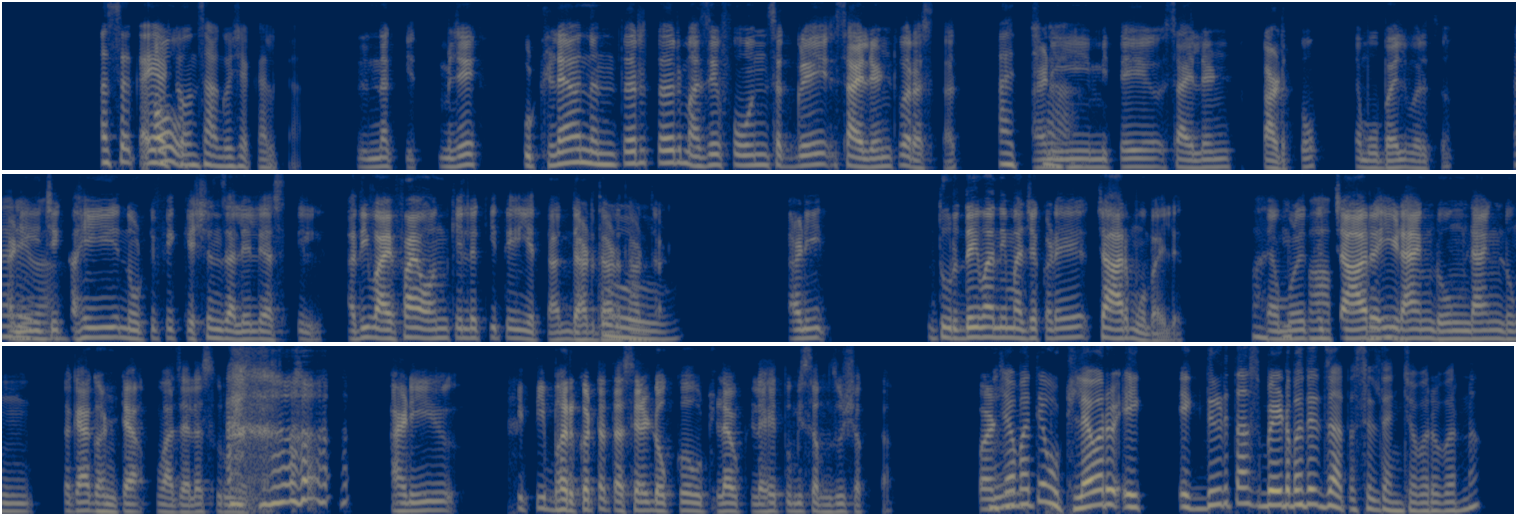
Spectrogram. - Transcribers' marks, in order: in English: "सायलेंटवर"; in English: "सायलेंट"; surprised: "अरे बापरे!"; other background noise; chuckle; tapping
- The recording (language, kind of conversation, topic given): Marathi, podcast, तुम्ही सूचनांचे व्यवस्थापन कसे करता?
